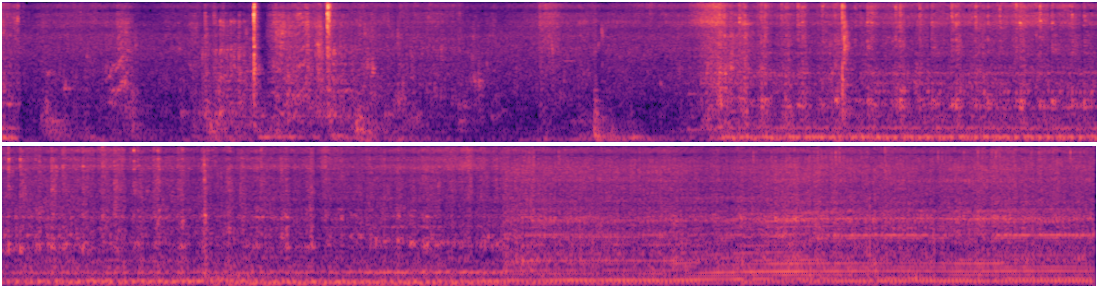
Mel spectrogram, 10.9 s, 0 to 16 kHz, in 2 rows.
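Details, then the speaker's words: Unbranded Yamaha Enduro-style 20 hp two-stroke outboard, brand new, on a boat after trimming up a peg: quiet start, then revs climb high and flare without pulling harder as the prop cavitates; owner suspects transom height or shaft about an inch too short. "You hear the engine revving really high, it's cuz it's cavitating."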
